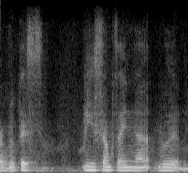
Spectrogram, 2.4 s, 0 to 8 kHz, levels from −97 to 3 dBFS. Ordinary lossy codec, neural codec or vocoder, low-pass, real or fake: Opus, 32 kbps; codec, 16 kHz, 1 kbps, FunCodec, trained on Chinese and English, 50 frames a second; 7.2 kHz; fake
